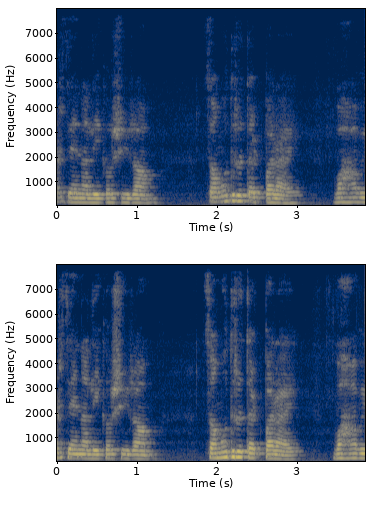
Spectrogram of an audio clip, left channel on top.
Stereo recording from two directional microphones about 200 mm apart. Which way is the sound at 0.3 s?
30° right (ahead or behind).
